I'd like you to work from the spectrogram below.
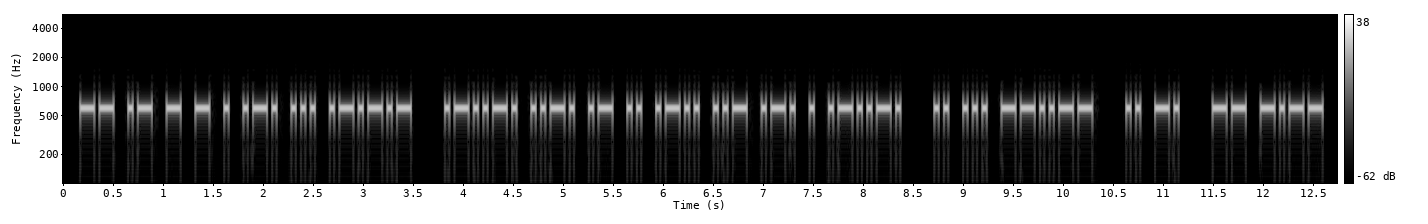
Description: Morse code, heard as a keyed tone, about 25 wpm, 600 Hz. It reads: MATTERS. "FAILURE" IS, IN MY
